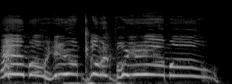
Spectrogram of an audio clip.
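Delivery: high, loud zombie shout. Pretend. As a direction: roar it like a zombie chasing. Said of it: "do the zombies in Back for Blood".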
